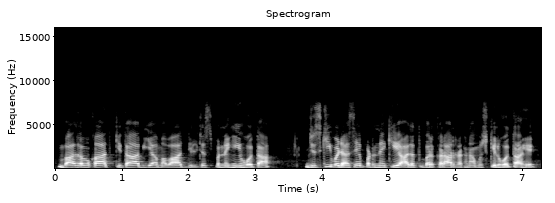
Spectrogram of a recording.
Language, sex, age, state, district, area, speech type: Urdu, male, 18-30, Uttar Pradesh, Saharanpur, urban, spontaneous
